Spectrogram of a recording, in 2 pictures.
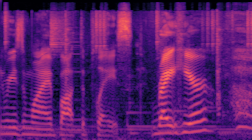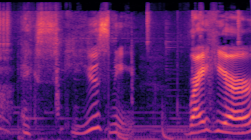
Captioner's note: gasps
